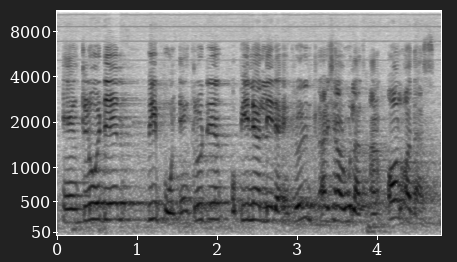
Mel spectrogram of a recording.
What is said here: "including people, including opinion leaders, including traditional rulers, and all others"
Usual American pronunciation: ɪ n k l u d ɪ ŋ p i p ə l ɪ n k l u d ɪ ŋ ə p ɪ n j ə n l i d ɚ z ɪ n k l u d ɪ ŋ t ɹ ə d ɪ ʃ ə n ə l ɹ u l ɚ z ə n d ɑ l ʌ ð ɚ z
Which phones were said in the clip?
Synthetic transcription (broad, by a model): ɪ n k l u d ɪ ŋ p i p ə l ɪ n k l u d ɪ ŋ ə p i n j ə n l i d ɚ ɪ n k l u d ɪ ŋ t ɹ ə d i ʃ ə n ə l ɹ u l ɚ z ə n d ɑ l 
